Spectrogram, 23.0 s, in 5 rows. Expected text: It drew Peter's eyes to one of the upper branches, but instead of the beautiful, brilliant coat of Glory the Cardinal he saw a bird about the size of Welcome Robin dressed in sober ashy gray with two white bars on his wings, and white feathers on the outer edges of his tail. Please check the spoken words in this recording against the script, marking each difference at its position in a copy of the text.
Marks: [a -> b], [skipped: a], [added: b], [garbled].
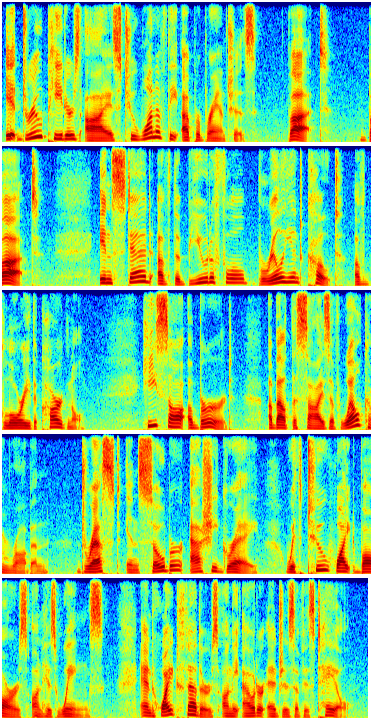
It drew Peter's eyes to one of the upper branches, but [added: but] instead of the beautiful, brilliant coat of Glory the Cardinal he saw a bird about the size of Welcome Robin dressed in sober ashy gray with two white bars on his wings, and white feathers on the outer edges of his tail.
